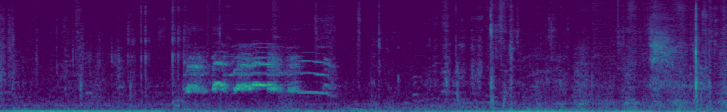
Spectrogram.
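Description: A single drawn-out animal call, about a second and a half long, that wavers and then falls in pitch at the end, over a low steady hum. A sharp click comes near the end.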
